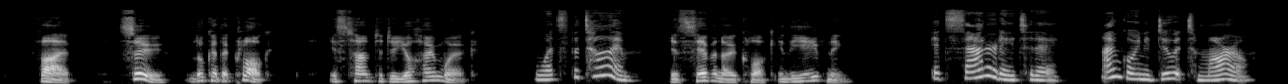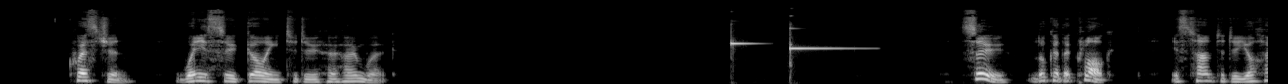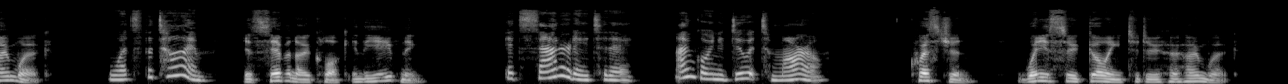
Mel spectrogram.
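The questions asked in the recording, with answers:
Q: Question. When is Sue going to do her homework?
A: Tomorrow (Sunday)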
